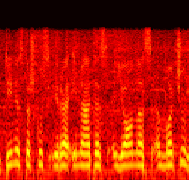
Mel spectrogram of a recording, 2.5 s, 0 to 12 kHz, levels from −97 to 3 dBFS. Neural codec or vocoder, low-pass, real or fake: none; 7.2 kHz; real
